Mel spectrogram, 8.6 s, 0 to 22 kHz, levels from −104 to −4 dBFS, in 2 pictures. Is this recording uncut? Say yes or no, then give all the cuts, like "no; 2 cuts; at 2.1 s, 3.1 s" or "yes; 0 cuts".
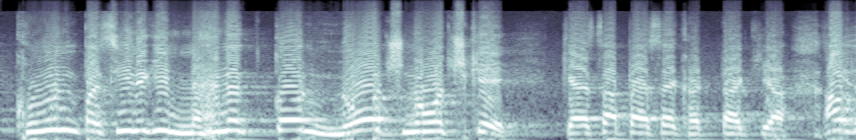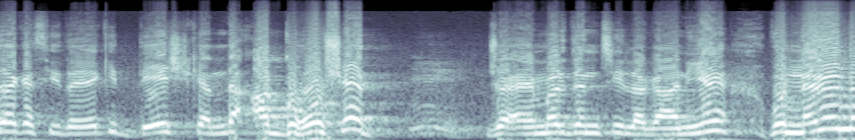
no; 1 cut; at 4.2 s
